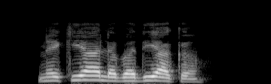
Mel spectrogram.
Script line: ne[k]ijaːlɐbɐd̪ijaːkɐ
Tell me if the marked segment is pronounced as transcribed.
yes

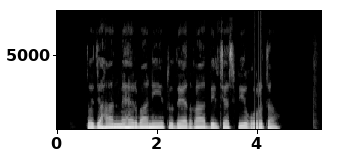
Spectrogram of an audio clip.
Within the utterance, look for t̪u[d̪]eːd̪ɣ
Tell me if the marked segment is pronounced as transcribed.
yes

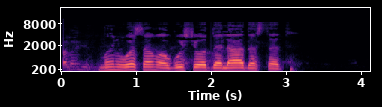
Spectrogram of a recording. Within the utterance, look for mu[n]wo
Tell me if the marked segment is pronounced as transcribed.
yes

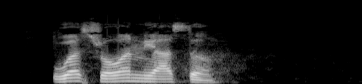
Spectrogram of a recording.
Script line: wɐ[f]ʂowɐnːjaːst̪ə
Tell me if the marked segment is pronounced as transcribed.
no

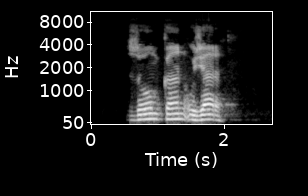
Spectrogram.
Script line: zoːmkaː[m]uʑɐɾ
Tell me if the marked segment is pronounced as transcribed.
no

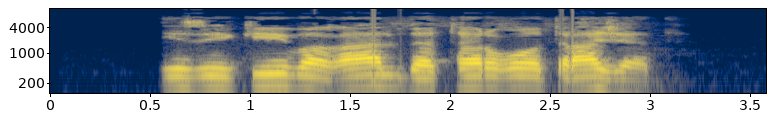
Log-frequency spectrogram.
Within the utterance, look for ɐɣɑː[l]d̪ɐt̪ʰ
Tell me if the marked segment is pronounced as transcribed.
yes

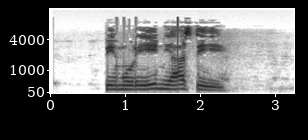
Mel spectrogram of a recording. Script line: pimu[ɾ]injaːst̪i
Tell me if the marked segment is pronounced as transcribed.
no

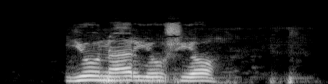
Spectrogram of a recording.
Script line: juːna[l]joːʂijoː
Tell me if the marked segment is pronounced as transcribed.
no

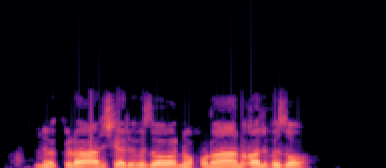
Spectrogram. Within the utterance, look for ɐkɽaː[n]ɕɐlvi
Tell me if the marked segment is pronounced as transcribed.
yes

